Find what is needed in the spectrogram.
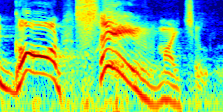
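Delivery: loud, high cry to God. Pretend. Parent crying to God for their children, loud plea. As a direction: call out desperately for your children. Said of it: "and say".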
